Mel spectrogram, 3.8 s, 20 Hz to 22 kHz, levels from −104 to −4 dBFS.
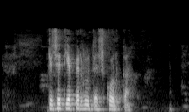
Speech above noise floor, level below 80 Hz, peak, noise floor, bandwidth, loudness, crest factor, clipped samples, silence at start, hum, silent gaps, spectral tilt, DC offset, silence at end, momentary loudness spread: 49 dB; -58 dBFS; -8 dBFS; -76 dBFS; 8 kHz; -28 LUFS; 22 dB; under 0.1%; 0.95 s; none; none; -7 dB/octave; under 0.1%; 1.2 s; 17 LU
